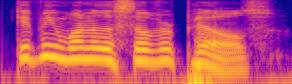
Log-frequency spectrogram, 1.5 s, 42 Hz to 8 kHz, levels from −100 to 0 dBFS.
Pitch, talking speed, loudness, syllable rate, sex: 170 Hz, 285 wpm, -15 LUFS, 7.1 syllables/s, male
